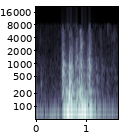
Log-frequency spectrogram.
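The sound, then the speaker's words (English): A bedroom door being opened: a short wooden rattle and clunk lasting under a second, moderately loud, followed by quiet. Nobody speaks. “Now, open that door”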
